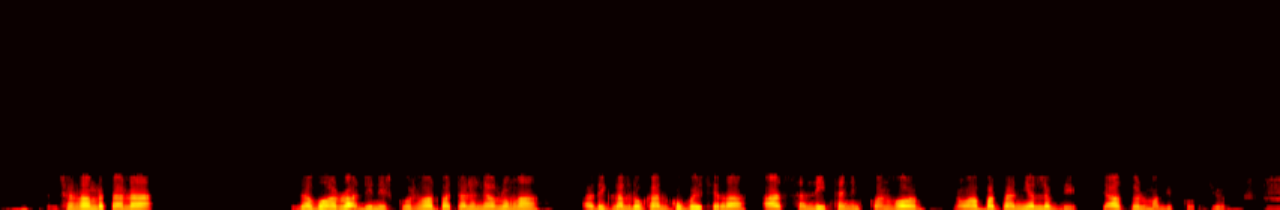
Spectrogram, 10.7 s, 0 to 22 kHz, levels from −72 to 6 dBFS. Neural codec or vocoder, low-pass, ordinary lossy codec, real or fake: codec, 16 kHz in and 24 kHz out, 0.9 kbps, LongCat-Audio-Codec, fine tuned four codebook decoder; 3.6 kHz; none; fake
